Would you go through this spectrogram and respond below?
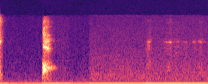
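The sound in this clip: One quick, sharp breath in, a short gasping intake that sounds almost like a hiccup, faint and alone, then near silence.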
